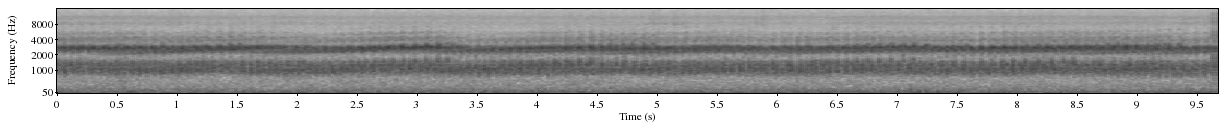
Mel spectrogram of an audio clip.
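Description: Many frogs call at once, their high chirps blending into a continuous, shimmering chorus. The hiss of steady rain runs underneath throughout.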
